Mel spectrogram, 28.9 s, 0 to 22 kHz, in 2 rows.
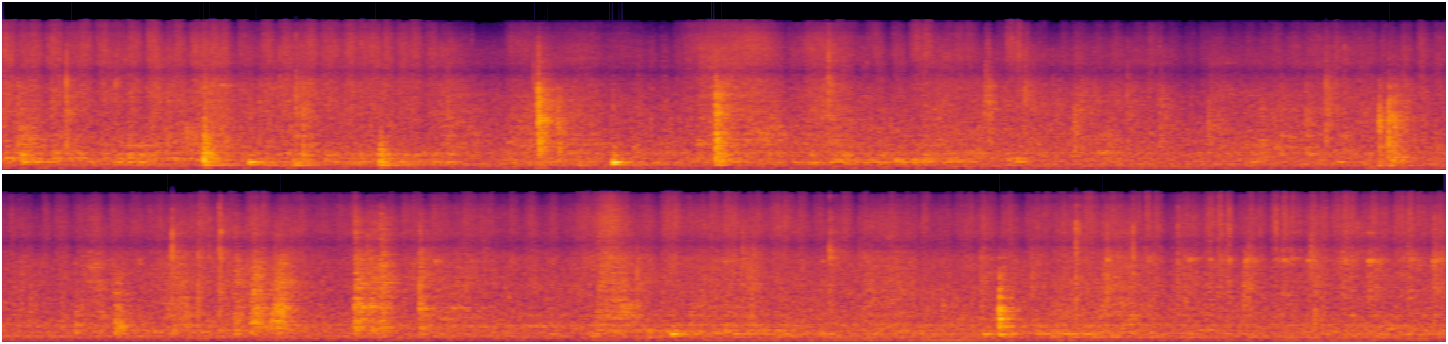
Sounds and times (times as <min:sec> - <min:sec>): Inside, small room: 0:00.0 - 0:28.8.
